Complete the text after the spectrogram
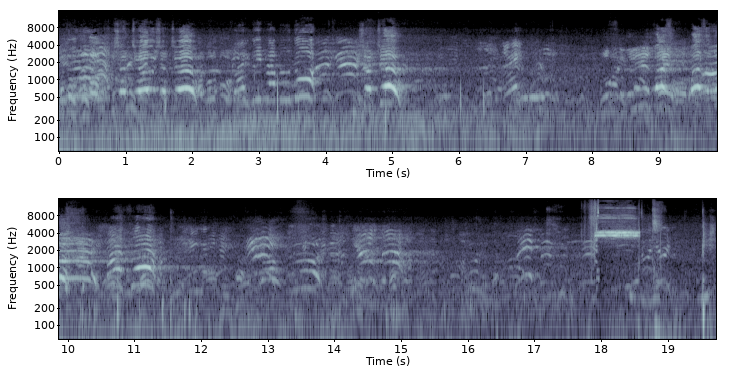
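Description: Young men shout to each other from a distance outdoors.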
